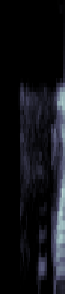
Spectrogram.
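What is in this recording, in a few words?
Sheriff's Office Dispatch; WSO DISP 1; wake; p25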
